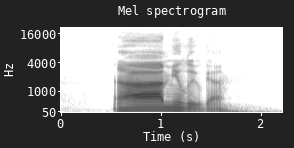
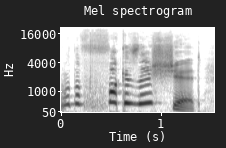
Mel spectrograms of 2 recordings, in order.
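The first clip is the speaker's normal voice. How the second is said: shocked disbelief; 3 dB louder than usual. Retold or imitated. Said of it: "I'm just like".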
